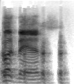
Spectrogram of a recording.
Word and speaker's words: Batman: Not Buttman, Buttman. But it's spelled B-A-T-M-A-N.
